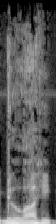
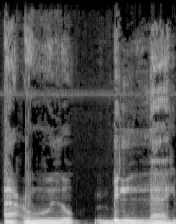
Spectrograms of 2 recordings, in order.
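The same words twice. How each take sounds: First: "बिल्लाही" with dark heavy l; thick lam. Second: Slow "अऊज़ु बिल्लाही", l kept light; thin lam. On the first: Teacher warning against it, "बिल्लाही" with thick lam. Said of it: "नहीं पढ़ना है". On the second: Teacher modelling for students, "अऊज़ु बिल्लाही" slow with thin lam. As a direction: stretch "बिल्लाही" with a thin fronted aa. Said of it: "बिल्कुल बारीक करके पढ़ना है". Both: Shown as a demonstration.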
